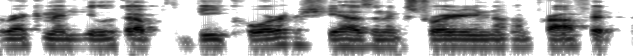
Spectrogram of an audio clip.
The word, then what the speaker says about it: B Corps: There's another B Corp, but hers is with the ES. So B Corps, pronounced B Corp.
